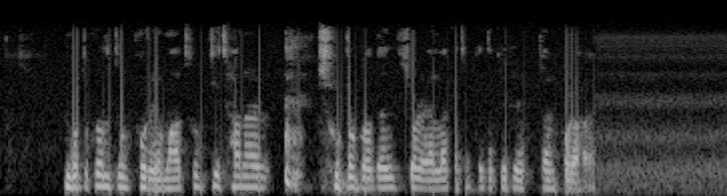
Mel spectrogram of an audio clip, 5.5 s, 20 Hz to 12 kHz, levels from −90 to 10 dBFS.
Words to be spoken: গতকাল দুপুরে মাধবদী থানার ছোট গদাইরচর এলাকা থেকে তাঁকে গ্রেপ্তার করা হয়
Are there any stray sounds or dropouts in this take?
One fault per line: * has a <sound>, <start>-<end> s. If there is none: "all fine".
all fine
